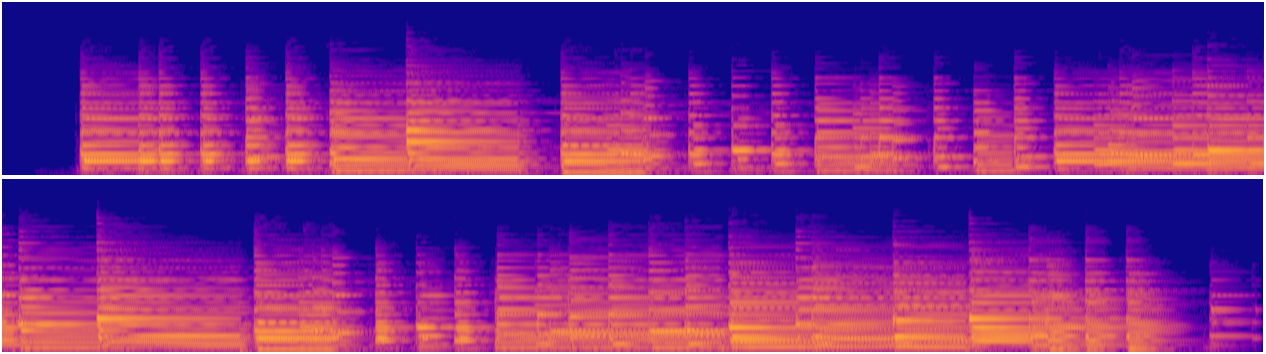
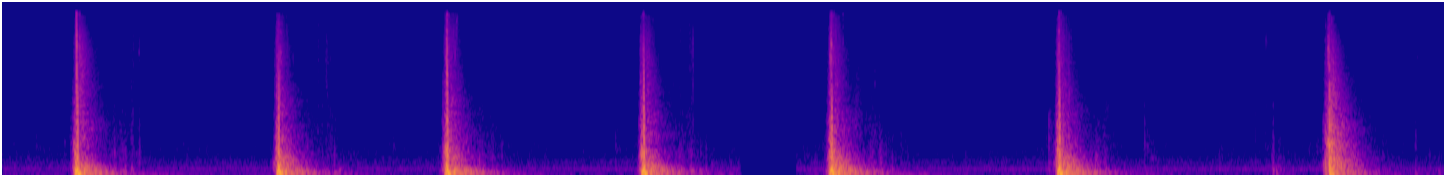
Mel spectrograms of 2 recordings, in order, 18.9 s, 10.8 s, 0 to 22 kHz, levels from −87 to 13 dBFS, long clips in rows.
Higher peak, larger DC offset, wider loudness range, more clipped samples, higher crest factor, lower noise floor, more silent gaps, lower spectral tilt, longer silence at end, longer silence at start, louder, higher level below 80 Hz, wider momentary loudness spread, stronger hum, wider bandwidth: first, 0 dBFS vs -6 dBFS; neither; about the same, 5 LU vs 3 LU; neither; about the same, 16 dB vs 20 dB; second, -36 dBFS vs -71 dBFS; second, none vs 5.55-5.94 s; first, -9 dB/octave vs -7.5 dB/octave; second, 0.2 s vs 0.65 s; about the same, 0.6 s vs 0.55 s; first, -16 LUFS vs -23 LUFS; second, -52 dBFS vs -30 dBFS; second, 11 LU vs 21 LU; neither; second, 6.6 kHz vs 16.5 kHz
